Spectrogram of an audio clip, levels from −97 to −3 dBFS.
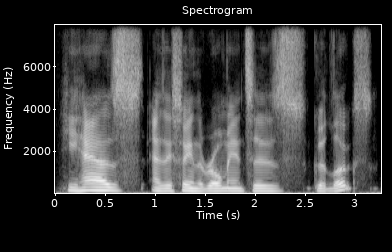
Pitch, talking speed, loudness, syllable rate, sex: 130 Hz, 145 wpm, -17 LUFS, 4.1 syllables/s, male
